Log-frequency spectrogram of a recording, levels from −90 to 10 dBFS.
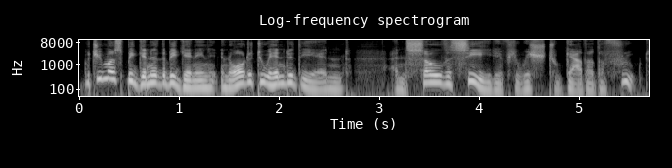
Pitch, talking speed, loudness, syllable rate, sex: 140 Hz, 265 wpm, -20 LUFS, 5.9 syllables/s, male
